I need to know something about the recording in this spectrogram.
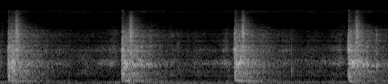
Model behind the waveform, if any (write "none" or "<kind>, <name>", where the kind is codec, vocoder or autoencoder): codec, SNAC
